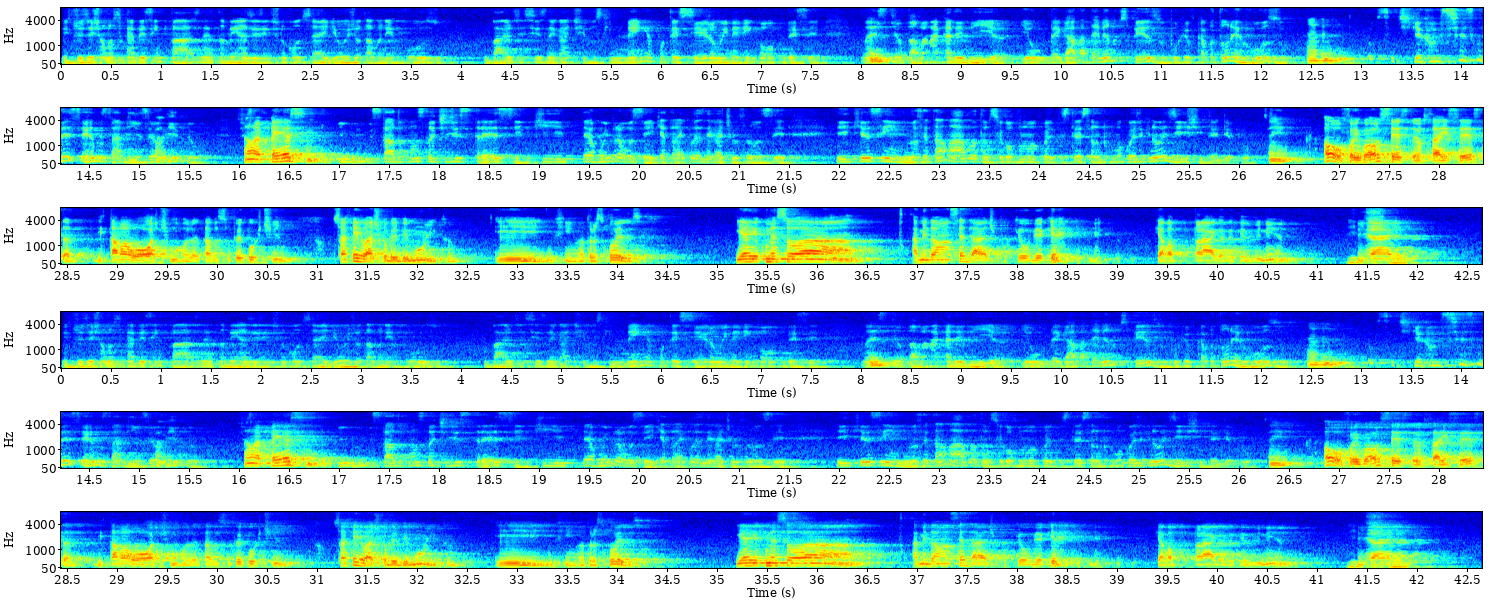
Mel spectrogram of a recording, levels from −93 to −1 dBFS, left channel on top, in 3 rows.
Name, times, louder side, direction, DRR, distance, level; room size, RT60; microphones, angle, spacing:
voice 1, 0.0-3.9 4.2-12.3 13.2-15.7 16.0-26.2 41.3-41.9, left 1 dB, 35° left, 7 dB, 1.9 m, -35 dB
voice 2, 12.5-12.8 15.2-15.3 16.1-16.8 26.3-26.6 26.9-30.8 31.2-32.4 32.8-34.2 35.2-36.5 37.0-38.8 39.4-40.8 41.4-41.9, left 2 dB, 70° left, 7 dB, 1.9 m, -23 dB
28.0 x 20.0 x 9.0 m, 1.3 s
head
